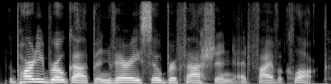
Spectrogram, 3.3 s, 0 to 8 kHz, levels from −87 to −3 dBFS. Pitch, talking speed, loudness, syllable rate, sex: 205 Hz, 200 wpm, -19 LUFS, 5.5 syllables/s, female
